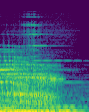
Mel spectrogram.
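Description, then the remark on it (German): An old-fashioned telephone bell rings loudly and continuously with a bright metallic jangle, then fades out toward the end. No voices are heard. “haben wir auch noch ein altes Telefon, was von großer Bedeutung ist.”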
